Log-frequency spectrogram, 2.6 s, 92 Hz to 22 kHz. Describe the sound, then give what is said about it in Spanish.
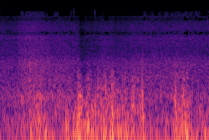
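Wind and waves from storm Herminia in Spain, with gusts over 160 km/h and waves up to 12 metres: a continuous loud, rushing roar with wind buffeting the microphone and surging low surf. “Así suena, cielos de un gris oscuro en prácticamente toda España, rachas de viento que han llegado a superar los 160 kilómetros por hora y olas de hasta 12 metros.”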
